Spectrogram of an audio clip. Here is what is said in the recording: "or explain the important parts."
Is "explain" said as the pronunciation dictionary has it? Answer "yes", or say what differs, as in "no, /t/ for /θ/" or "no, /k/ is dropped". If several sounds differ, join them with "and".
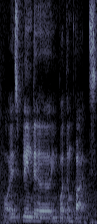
yes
